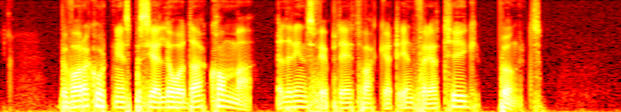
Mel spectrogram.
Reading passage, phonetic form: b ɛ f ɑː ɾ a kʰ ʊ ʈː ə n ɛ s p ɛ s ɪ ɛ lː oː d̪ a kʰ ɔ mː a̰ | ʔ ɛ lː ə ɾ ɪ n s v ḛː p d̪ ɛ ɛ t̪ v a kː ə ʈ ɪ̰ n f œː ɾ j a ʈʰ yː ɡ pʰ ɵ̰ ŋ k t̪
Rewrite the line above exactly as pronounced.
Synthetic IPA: b ɛ v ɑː ɾ a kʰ ʊ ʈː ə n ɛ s p ɛ s ɪ ɛ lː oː d̪ a kʰ ɔ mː a̰ | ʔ ɛ lː ə ɾ ɪ n s v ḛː p d̪ ɛ ɛ t̪ v a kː ə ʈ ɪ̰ n f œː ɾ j a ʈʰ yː ɡ pʰ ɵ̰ ŋ k t̪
